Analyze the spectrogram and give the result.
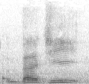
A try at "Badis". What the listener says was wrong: Non, Badis. Il y a un S à la fin, en fait.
